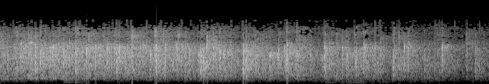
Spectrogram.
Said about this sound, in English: Thank you so much. You can give a little clap if you want, that's okay. That's fine.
